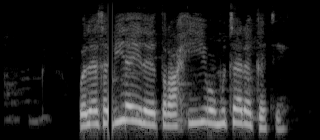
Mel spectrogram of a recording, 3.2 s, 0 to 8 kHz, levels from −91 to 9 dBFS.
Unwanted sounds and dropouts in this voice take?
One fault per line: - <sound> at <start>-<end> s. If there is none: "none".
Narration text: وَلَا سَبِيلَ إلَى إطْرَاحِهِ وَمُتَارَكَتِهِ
- dropout at 1.1-1.1 s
